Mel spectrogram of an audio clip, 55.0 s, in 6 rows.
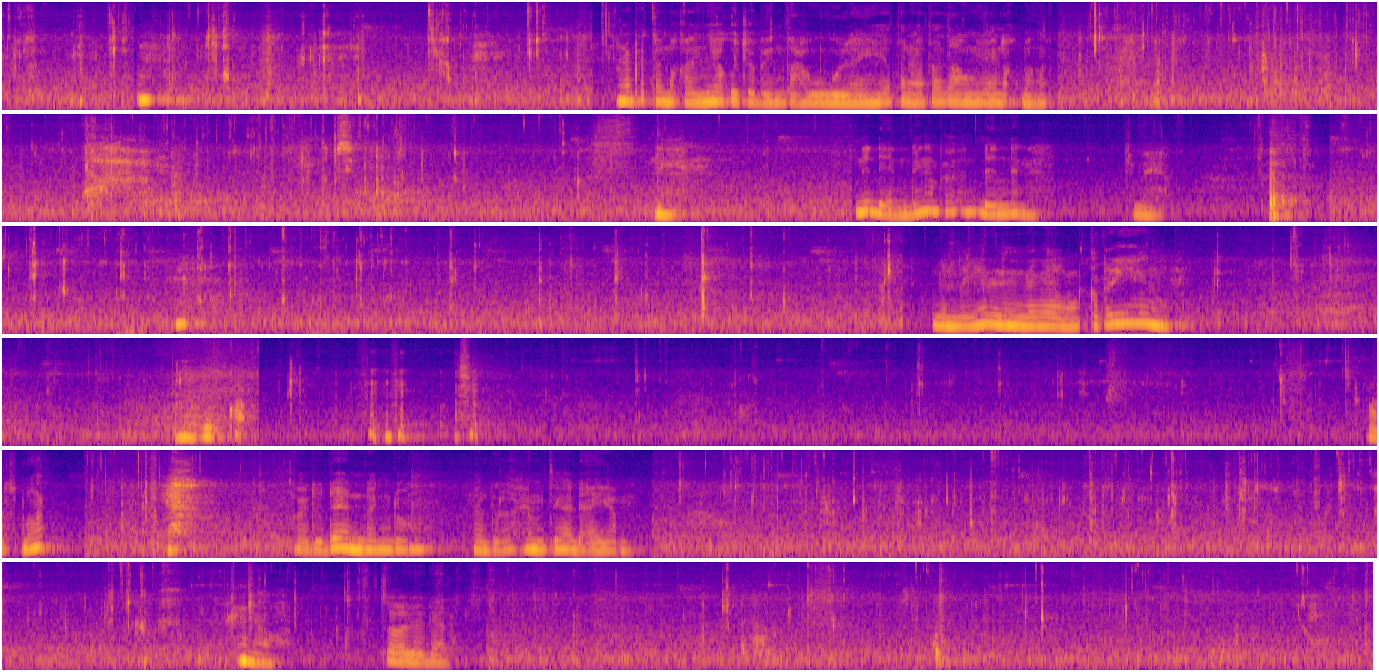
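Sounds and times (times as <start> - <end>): crunchy biting and chewing: 0.0 - 4.0, 7.1 - 13.4, 18.0 - 24.4, 37.2 - 37.8, 41.0 - 48.4, 49.0 - 54.9.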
